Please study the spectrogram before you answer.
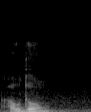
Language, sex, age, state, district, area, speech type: Manipuri, male, 30-45, Manipur, Imphal West, urban, read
